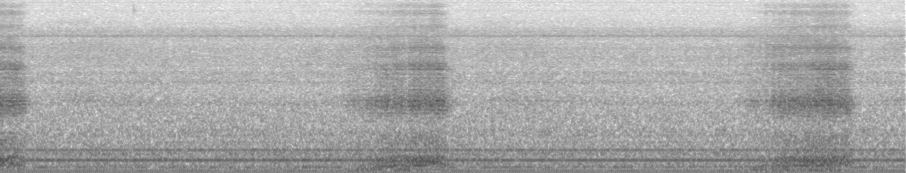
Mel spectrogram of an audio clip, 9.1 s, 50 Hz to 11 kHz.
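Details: Mother snoring in the dark, worst at sleep onset, recorded on a PowerShot SX130 IS camera: two slow, rough inspiratory snores about four seconds apart over room hum.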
